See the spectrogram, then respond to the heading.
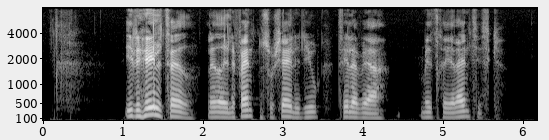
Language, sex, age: Danish, male, 22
